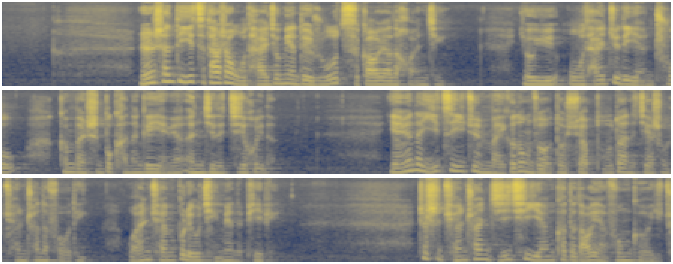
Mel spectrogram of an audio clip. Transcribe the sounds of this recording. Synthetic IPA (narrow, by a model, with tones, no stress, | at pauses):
ɻə˧˥nʂə˥ŋt̪i˥˩i˥t͡sʰɹ̩˥˧t̪ʰa˥˧ʂɑ˥˩ŋu˨˩t̪ʰa˧˥ɪt͡ɕjo˥˧ʊmjɛ˥˧nt̪we˥˩ɪɻu˧˥t͡sʰɹ̩˨˩kɑ˥ʊja˥d̪ə˨xwa˧˥nt͡ɕi˥˩ŋ | jo˧˥ʊy˧˥u˨˩t̪ʰa˧˥ɪt͡ɕy˥˩d̪ə˩jɛ˨˩nʈ͡ʂʰu˥kə˥npə˨˩nʂɻ̩˥˧pu˥˩kʰɤ˨˩nɤ˧˥ŋk̬e˧˥ɪjɛ˨˩nɥɛ˧˥nə˥nt͡ɕi˧˥d̪ə˨t͡ɕi˥xwe˥˩ɪd̪ə˩ | jɛ˨˩nɥɛ˧˥nd̪ə˨i˧˥t͡sʰɹ̩˥˧i˥t͡ɕy˥˩nme˨˩ɪɡə˦t̪ʊ˥˧ŋt͡swɔ˥˩t̪o˥ʊɕy˥jɑ˥˩ʊpu˧˥t̪wa˥˩nd̪ə˩t͡ɕjɛ˥ʂo˥˩ʊt͡ɕʰɥɛ˧˥nʈ͡ʂʰwa˥nd̪ə˨fo˧˥ʊt̪i˥˩ŋ | wa˧˥nt͡ɕʰɥɛ˧˥npu˥˩ljo˧˥ʊt͡ɕʰi˧˥ŋmjɛ˥˩nd̪ə˩pʰi˥pʰi̥˧˩˦ŋ | ʈ͡ʂɤ˥˧ʂɻ̩˥˩t͡ɕʰɥɛ˧˥nʈ͡ʂʰwa˥nt͡ɕi˧˥t͡ɕʰi˥jɛ˧˥nkʰɤ˥˩d̪ə˩t̪ɑ˧˥ʊjɛ˨˩nfɤ˥ŋkɤ˧˥i˨˩ʈ͡ʂʰ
